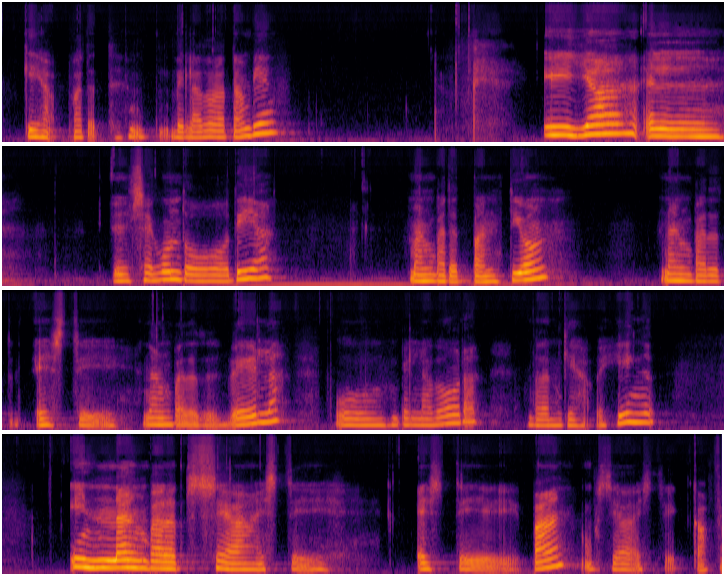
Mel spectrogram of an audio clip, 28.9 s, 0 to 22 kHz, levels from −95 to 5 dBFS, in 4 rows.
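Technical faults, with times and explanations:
Throughout, Opus compression: the speech has plainly audible coding damage, a muffled, hoarse texture with grainy, noise-like fill rather than swirling holes, though content still reaches about 20.2 kHz. This is likely an Opus encoder in its hybrid mode, which codes the lower band with a speech model and codes the upper bands with a transform coder that keeps each band's energy. The roughness points to a bitrate near 16 kbps, too few bits to code fine detail.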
